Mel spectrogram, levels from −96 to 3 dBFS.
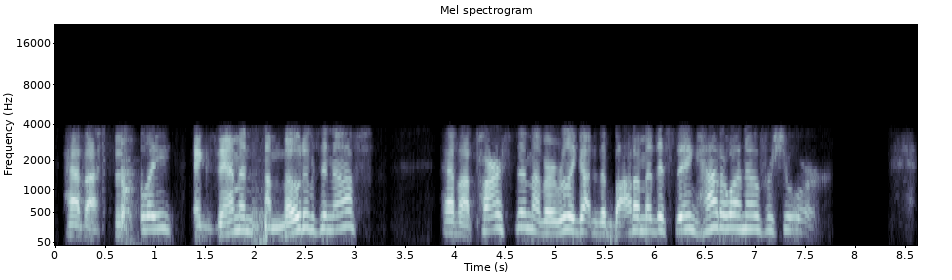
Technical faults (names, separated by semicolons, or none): iLBC codec; lost iLBC frames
